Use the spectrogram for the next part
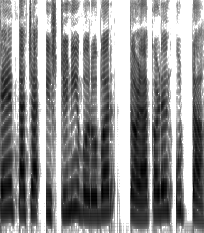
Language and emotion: Goan Konkani, neutral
